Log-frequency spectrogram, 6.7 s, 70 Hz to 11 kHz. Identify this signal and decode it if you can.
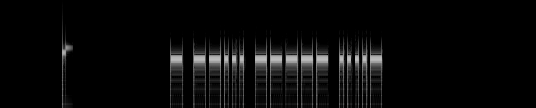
Morse code, heard as a keyed tone, about 25 wpm, 700 Hz. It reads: T704
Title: Numbers - Contest Style - 4-Digit 25wpm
